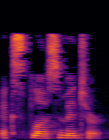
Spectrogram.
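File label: "explosimeter", English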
